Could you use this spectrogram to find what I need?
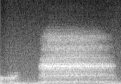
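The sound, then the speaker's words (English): Relaxed breathing, in through the nose and out through the mouth: a soft airy hiss that swells after a quieter start and holds steady for about two seconds, with no talk. “Continue breathing in through your nose, out through your mouth, allowing as you exhale for your body to let go.”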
